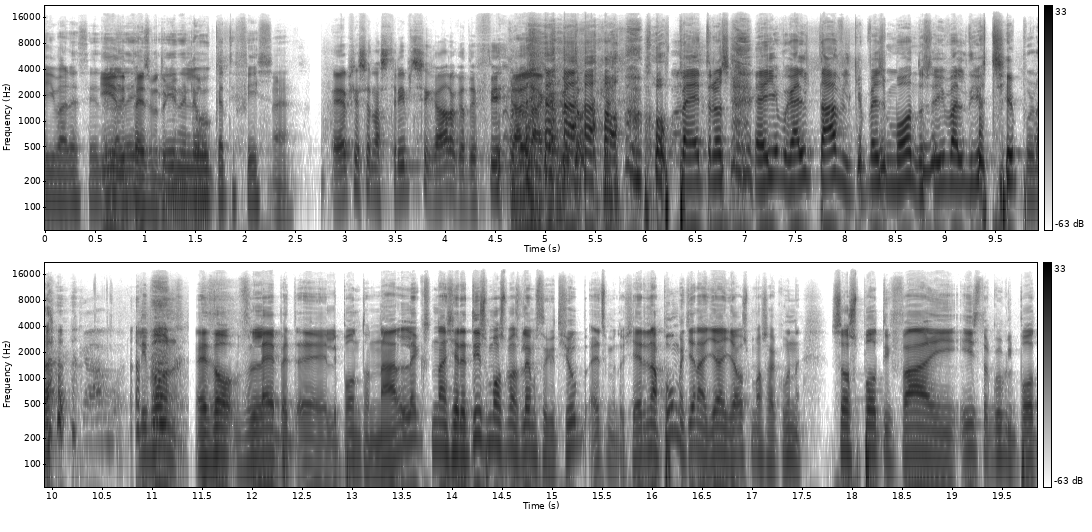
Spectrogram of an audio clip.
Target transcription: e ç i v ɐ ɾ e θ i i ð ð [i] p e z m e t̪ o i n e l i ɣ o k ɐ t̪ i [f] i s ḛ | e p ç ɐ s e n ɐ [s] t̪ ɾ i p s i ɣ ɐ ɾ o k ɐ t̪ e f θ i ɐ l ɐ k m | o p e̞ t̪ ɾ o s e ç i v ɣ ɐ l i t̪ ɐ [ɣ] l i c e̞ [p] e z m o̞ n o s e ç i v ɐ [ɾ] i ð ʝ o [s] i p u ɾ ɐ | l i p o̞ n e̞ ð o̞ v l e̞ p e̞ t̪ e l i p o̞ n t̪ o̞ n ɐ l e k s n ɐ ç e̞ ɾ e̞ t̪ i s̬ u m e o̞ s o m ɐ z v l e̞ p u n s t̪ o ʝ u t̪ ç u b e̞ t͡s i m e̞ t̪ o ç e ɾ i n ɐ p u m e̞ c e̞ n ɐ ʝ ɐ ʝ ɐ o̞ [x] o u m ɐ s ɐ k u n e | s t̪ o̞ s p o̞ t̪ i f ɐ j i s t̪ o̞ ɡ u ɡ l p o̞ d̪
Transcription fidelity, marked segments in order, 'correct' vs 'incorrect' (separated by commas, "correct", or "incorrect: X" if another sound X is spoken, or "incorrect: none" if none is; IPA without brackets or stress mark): correct, correct, correct, incorrect: v, correct, incorrect: l, incorrect: t͡s, incorrect: s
